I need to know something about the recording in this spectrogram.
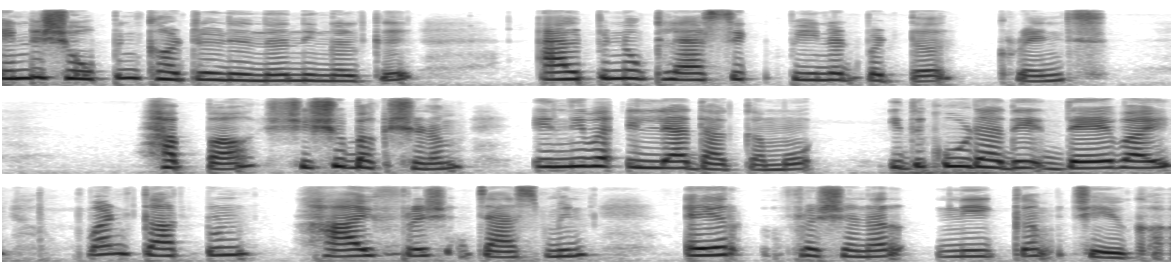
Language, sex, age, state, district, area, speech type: Malayalam, female, 30-45, Kerala, Wayanad, rural, read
